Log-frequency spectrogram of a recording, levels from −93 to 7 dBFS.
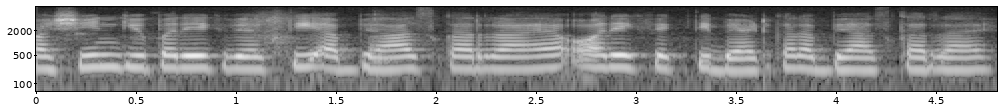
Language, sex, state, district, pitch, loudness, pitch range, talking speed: Hindi, female, Haryana, Jhajjar, 235 Hz, -15 LUFS, 225-250 Hz, 210 wpm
